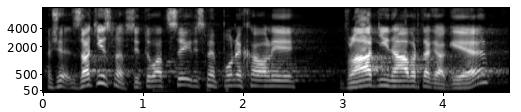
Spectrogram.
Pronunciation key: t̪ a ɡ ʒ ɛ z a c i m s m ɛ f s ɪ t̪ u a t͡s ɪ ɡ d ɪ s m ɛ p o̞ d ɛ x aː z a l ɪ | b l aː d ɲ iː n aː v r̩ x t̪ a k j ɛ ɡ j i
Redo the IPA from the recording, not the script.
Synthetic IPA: t̪ a ɡ ʒ ɛ z a c i m s m ɛ f s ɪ t̪ u a t͡s ɪ ɡ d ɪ s m ɛ p o̞ n ɛ x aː v a l ɪ | v l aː d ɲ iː n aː v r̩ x t̪ a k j a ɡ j ɛ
